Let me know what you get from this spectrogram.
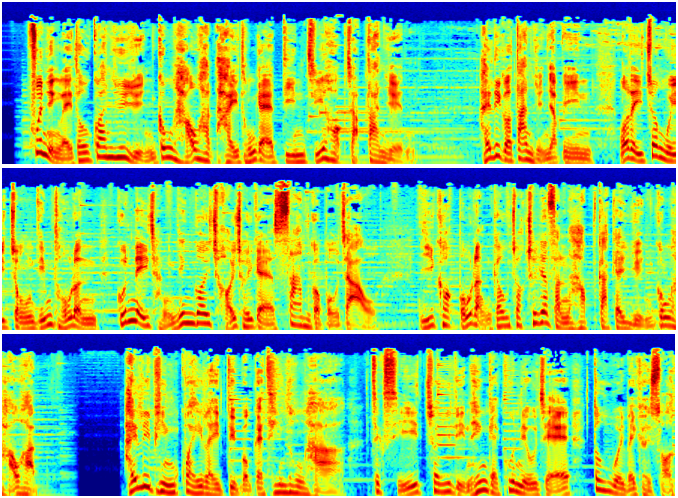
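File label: Cantonese Narration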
